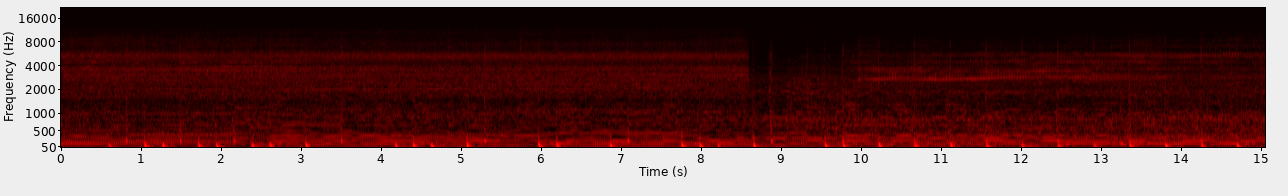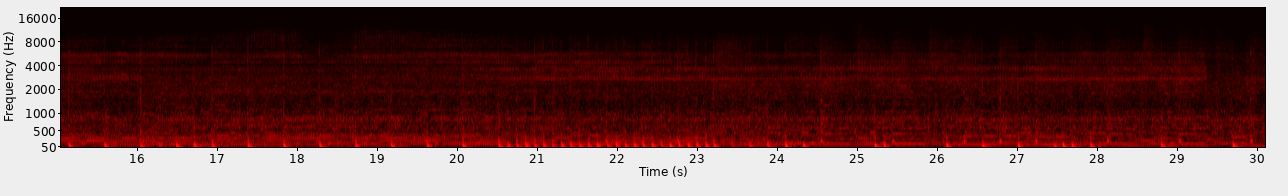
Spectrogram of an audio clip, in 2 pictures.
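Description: Background techno music with a steady beat over the noise of a WS-15 bench drill press turning a wooden handle blank while it is shaped by hand. After a break about nine seconds in, a thin high whine runs through most of the rest.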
